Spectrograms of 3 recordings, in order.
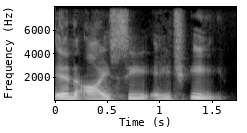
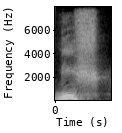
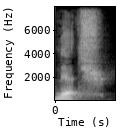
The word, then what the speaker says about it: niche: a little word spelled N-I-C-H-E. And some cultures like to pronounce that niche. I say call it niche, because niche rhymes with rich.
